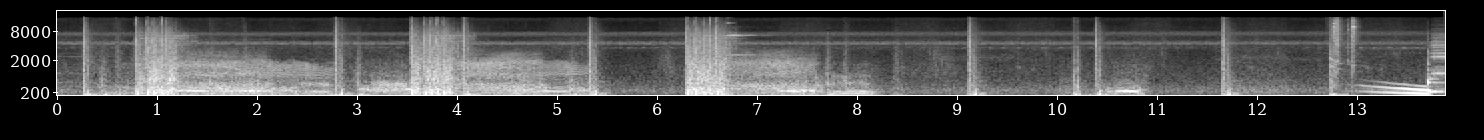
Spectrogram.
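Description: Gunfire and shotgun blasts from the RimWorld video game, loud repeated shot bursts with short gaps and insect-like chirping in the background.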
